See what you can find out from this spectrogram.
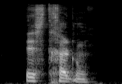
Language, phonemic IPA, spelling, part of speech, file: French, /ɛs.tʁa.ɡɔ̃/, estragons, noun, LL-Q150 (fra)-estragons.wav
- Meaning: plural of estragon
